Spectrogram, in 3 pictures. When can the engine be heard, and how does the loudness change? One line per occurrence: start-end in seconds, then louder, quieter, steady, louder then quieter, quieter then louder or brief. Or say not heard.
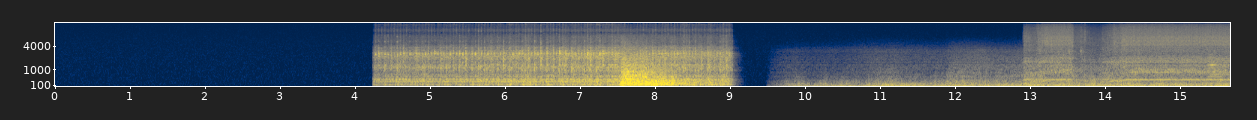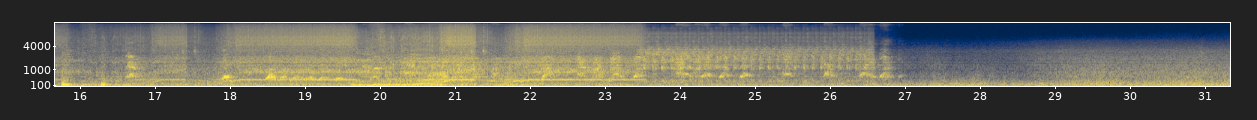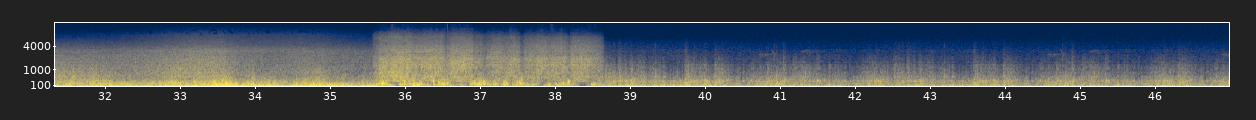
4.2-9.1 louder
12.9-26.6 louder then quieter.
